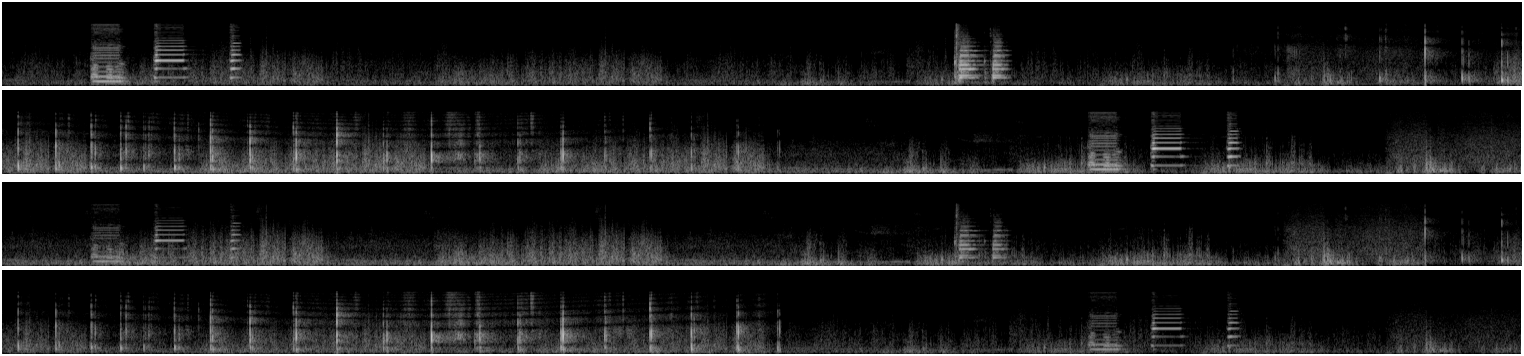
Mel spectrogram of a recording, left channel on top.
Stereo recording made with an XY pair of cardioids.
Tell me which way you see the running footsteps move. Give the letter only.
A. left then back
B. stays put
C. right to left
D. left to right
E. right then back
D.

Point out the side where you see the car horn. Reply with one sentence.
In this clip you hear the car horn on the left.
